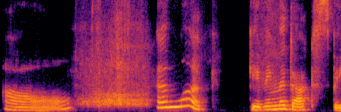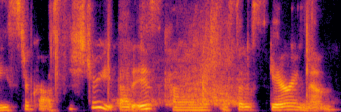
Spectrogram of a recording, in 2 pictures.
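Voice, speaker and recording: A woman's voice: medium pitch, lively intonation, unhurried, vocal fry, noisy background. A woman teacher reading a picture book aloud to young children, expressively and in simple words, with chatty asides.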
